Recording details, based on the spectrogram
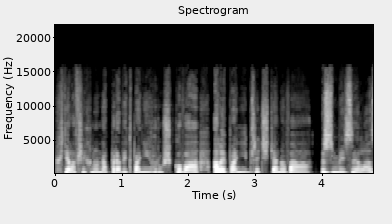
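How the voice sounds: A natural reading voice sounds against a quiet background.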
